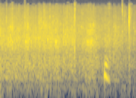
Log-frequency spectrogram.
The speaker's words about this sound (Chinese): 对，哇，好开心，竟然有掌声。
